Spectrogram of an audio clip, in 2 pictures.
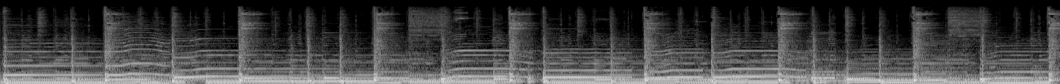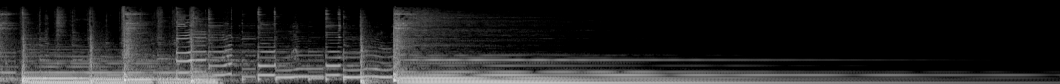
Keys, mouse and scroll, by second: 1.6 click, 3.4 click, 4.0 middle click, 4.4 middle click, 4.5-5.9 drag, 10.7 click, 11.1 middle click, 16.0 click, 18.9 click.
